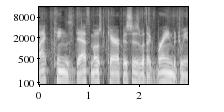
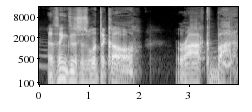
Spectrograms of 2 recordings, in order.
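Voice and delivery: put-on slightly drunk, tipsy speech. Narrator reading the second-person hero addressing the boys, tipsy. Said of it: "you say tipsily".

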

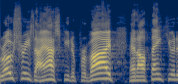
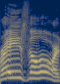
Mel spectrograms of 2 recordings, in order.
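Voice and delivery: high, light shout at full lungs; 5 semitones higher than usual. Telling a story about a woman on her front porch, retelling a shout at full lungs. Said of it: "she would shout at the top of her lungs".

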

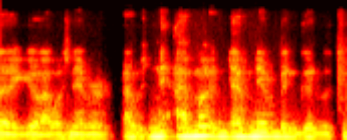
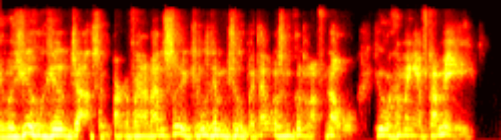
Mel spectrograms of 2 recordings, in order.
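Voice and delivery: put-on rapid-fire, pitched-up old-Hollywood movie patter; 5 semitones higher than usual. Recalling old film dialogue, doing a fast-talking Humphrey Bogart voice. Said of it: "the Bogart voice".

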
